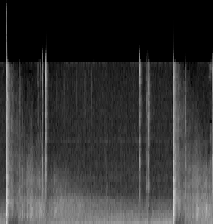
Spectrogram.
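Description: Two revolver shots, about three and a half seconds apart, each a sharp crack, with a few lighter clicks in between.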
